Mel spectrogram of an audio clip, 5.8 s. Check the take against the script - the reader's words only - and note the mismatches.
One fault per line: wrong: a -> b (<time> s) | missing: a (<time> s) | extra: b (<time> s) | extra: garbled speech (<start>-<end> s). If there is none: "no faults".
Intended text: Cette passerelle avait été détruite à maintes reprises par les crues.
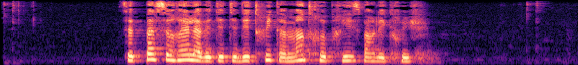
no faults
